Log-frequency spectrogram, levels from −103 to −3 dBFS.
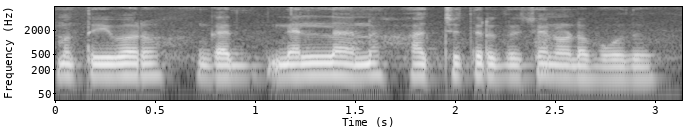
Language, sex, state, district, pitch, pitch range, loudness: Kannada, male, Karnataka, Koppal, 140 Hz, 130-145 Hz, -16 LUFS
